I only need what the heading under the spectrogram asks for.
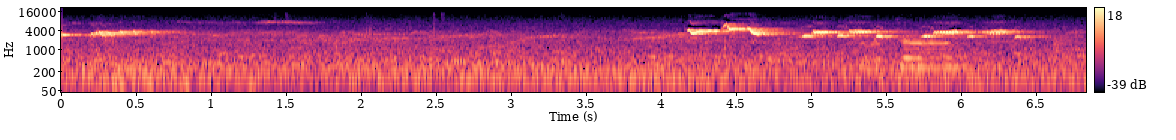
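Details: Narcissus Flycatcher singing in Tokyo, Japan, in June 2019: a high whistled note, a quiet gap, then a burst of quick clear warbled and trilled phrases.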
